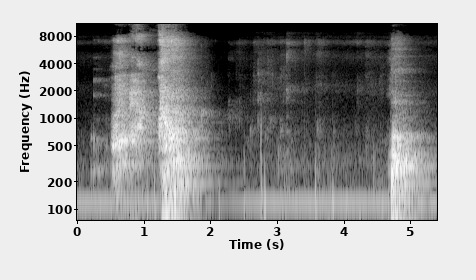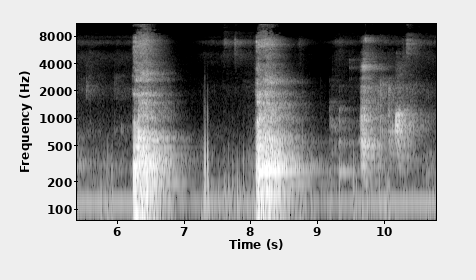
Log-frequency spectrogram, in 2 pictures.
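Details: Cane Corso dog with kennel cough: repeated harsh, honking cough bursts.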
